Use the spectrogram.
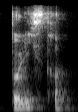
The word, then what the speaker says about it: Polystre: focus sur un projet, Polystre. Alors, Polystre, en deux syllabes, c'est Pôle pour polyculture. Istre pour huître en breton, si je ne me trompe pas.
